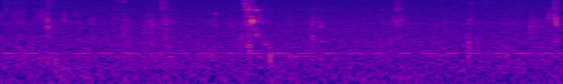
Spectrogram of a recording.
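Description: A person chewing a mouthful of meat close to the microphone: faint, scattered wet mouth clicks, with one sharper click about two seconds in.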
